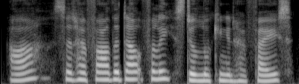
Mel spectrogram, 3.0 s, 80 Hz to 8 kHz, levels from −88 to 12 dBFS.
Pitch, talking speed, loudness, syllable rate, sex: 235 Hz, 200 wpm, -16 LUFS, 5.3 syllables/s, female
